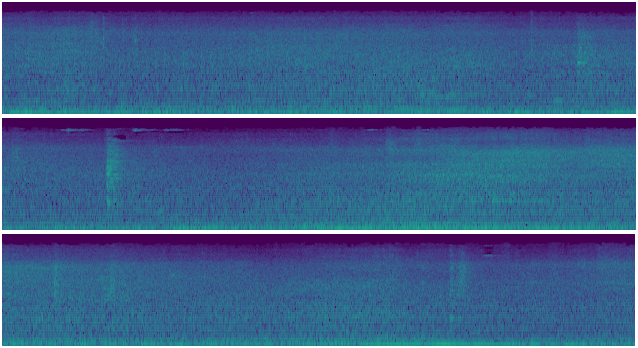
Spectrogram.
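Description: Busy city street traffic: a steady low rumble of cars and motorcycles that swells as vehicles pass, with pedestrians' voices in the background and a single sharp click about seven seconds in.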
